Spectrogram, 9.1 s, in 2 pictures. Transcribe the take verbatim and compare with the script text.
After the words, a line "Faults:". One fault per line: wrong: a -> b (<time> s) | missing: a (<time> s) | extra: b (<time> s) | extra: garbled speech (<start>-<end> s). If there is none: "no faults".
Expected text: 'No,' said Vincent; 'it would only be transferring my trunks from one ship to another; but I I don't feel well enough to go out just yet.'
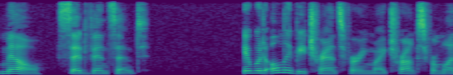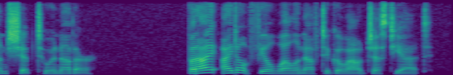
'No,' said Vincent; 'it would only be transferring my trunks from one ship to another; but I I don't feel well enough to go out just yet.'
Faults:
no faults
